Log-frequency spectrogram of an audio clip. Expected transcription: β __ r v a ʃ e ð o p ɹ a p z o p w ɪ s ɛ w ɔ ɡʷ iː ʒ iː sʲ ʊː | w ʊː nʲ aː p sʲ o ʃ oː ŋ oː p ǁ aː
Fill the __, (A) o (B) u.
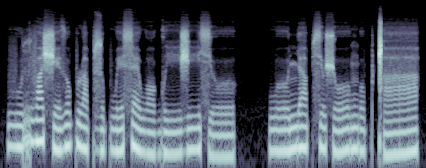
B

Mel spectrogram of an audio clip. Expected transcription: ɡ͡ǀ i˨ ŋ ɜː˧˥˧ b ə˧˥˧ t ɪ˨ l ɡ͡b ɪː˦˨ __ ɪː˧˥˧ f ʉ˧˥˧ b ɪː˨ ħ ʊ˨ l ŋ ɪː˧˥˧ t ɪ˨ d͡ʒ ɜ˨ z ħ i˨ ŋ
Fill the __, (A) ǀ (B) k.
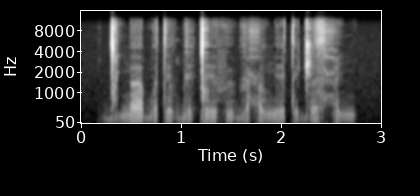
A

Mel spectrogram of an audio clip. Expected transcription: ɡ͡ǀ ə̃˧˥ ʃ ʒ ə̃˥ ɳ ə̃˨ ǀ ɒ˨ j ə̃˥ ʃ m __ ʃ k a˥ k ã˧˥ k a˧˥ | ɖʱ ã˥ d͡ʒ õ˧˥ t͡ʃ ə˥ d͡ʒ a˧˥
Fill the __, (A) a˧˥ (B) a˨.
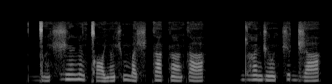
B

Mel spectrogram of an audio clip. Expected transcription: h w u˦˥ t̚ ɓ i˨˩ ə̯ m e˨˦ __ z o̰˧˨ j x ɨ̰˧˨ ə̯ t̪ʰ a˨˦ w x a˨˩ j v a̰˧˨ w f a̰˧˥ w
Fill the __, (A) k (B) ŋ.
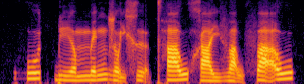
B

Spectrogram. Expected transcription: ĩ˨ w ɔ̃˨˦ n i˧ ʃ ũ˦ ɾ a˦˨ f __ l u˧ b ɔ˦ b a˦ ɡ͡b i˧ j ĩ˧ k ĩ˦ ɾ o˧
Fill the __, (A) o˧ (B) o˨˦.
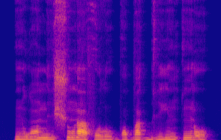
B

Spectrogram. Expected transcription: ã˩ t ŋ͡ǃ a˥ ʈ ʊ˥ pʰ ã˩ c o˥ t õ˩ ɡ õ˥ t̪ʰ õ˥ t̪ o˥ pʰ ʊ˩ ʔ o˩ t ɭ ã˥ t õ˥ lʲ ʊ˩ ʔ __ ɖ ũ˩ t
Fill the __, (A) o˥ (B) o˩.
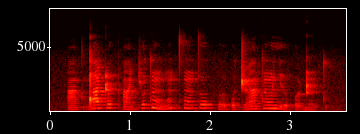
B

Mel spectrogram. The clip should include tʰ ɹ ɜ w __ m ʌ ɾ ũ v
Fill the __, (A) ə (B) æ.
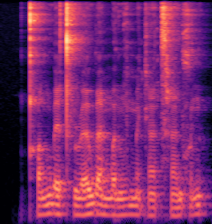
B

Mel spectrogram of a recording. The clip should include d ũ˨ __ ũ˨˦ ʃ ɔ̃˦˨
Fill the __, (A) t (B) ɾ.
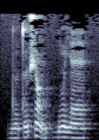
A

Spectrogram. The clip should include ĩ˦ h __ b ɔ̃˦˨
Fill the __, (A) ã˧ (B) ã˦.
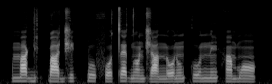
B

